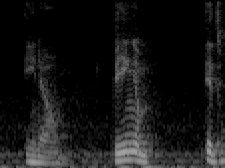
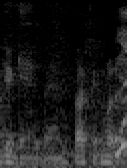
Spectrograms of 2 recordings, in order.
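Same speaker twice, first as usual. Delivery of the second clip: softer, shrugging it off; muttered good games; 6 semitones lower, 12 dB quieter, faster than usual. Retold or imitated. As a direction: toss it away quietly. Acting out shrugging off a loss.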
